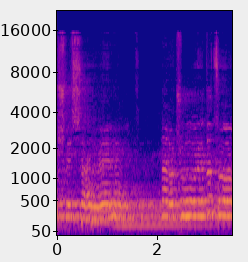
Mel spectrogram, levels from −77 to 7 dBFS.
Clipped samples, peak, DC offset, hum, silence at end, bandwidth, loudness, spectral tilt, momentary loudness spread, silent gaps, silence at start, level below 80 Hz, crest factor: under 0.1%; -8 dBFS; under 0.1%; none; 0 s; 16 kHz; -23 LUFS; -5.5 dB/octave; 9 LU; none; 0 s; -58 dBFS; 14 dB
